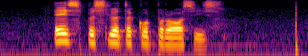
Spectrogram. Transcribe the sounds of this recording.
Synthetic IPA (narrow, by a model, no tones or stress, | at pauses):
ɛsbəsluətəkɔrpoɾɑːsis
